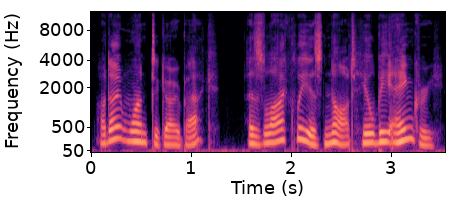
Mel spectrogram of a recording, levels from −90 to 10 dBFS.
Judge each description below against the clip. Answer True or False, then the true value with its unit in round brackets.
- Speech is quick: True (220 wpm)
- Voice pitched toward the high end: False (180 Hz)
